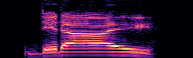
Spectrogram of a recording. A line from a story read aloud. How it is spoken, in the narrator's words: His voice rolled out slowly, like dark honey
